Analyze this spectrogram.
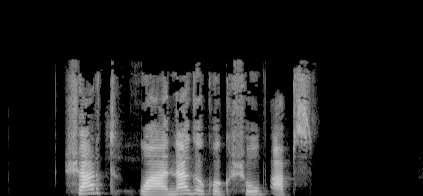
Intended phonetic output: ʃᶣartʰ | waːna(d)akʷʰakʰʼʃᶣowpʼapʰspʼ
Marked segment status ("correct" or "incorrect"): incorrect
